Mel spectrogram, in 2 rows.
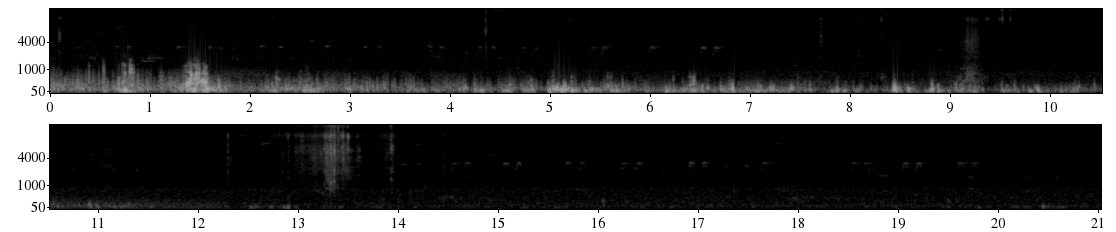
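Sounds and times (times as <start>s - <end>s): brief rustling: 12.7s - 14.1s
faint high bird chirps: 13.9s - 21.0s.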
